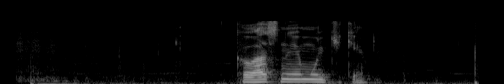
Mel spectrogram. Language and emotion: Russian, neutral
